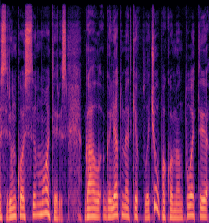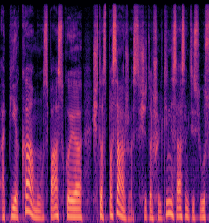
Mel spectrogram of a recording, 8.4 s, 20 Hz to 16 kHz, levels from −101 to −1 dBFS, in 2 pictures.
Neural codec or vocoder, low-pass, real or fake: none; 14.4 kHz; real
